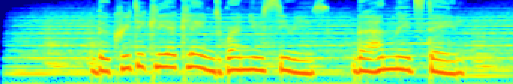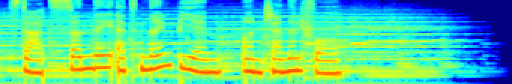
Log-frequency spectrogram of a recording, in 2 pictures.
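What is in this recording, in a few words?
French English female Commercia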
